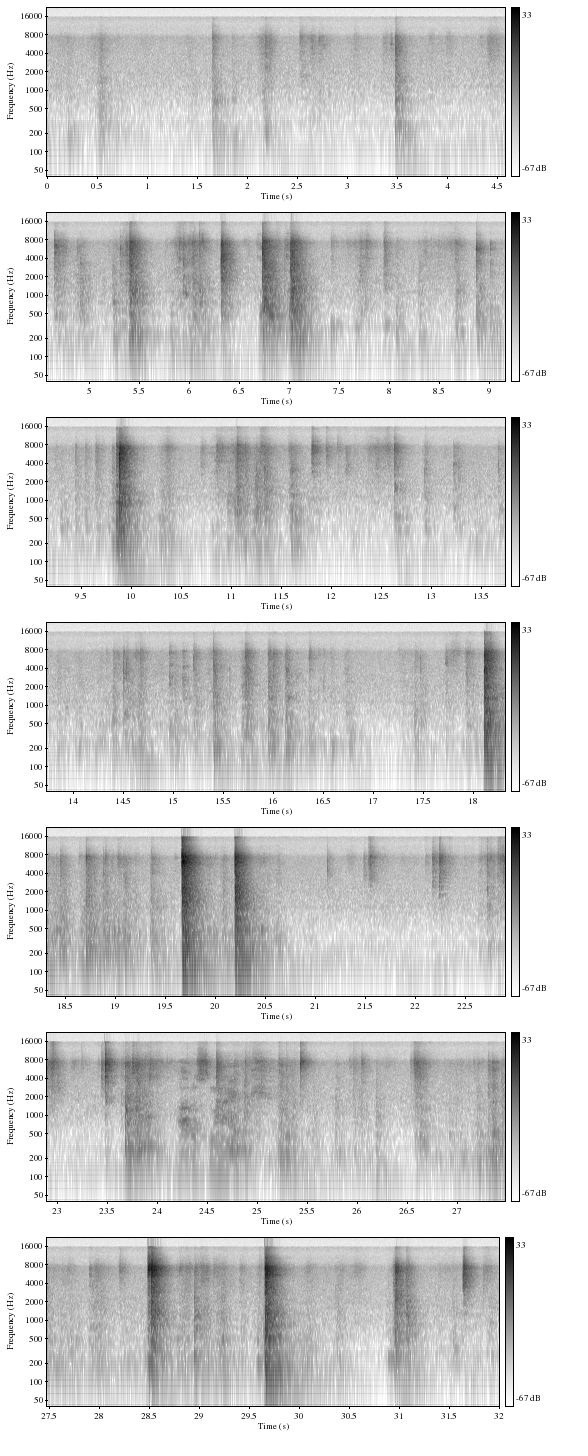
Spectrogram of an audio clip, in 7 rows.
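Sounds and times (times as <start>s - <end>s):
plastic panels clacking and knocking: 4.6s - 12.0s.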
